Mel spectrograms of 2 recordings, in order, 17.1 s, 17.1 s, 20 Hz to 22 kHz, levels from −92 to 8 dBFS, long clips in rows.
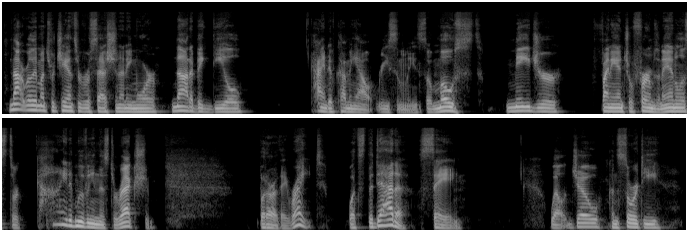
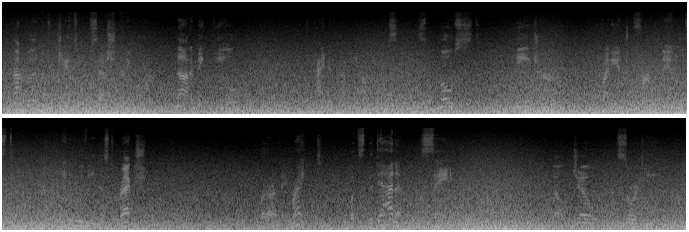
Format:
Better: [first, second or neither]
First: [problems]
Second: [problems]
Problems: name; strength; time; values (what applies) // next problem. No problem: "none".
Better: first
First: none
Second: wind noise on the microphone; heavy; 3 dB above the speech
